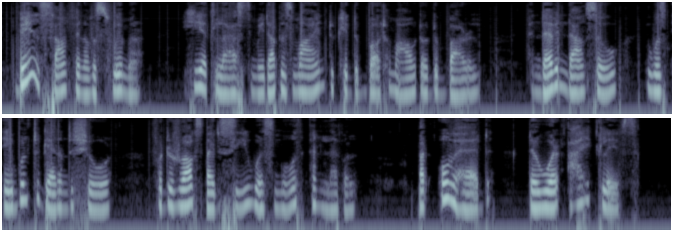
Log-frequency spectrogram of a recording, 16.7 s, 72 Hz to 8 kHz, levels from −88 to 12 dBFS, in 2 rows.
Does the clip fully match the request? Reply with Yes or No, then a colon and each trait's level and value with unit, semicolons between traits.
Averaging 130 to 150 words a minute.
No: average, 170 wpm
